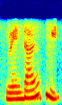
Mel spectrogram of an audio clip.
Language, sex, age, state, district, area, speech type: Sindhi, female, 30-45, Gujarat, Junagadh, urban, conversation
